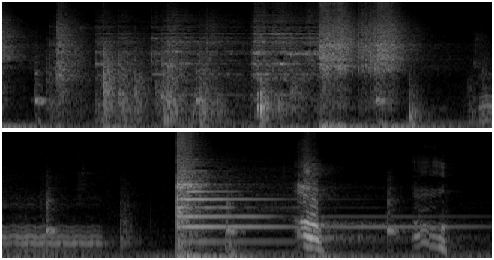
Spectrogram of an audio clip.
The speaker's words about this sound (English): Oh, say, watch out for that swinging pendulum. We have to go through between ticks. It's very annoying if it hits you on the head.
